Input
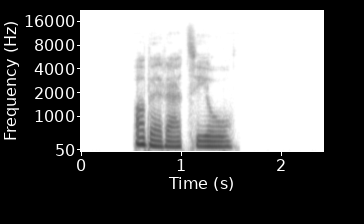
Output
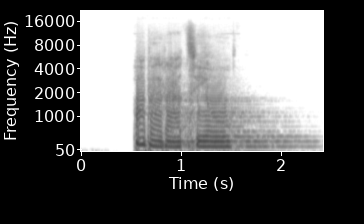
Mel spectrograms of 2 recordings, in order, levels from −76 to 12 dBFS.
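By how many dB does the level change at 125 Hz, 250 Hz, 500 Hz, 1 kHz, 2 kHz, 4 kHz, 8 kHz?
-1.0, +2.0, +1.0, +6.5, +15.5, +12.0, +11.5 dB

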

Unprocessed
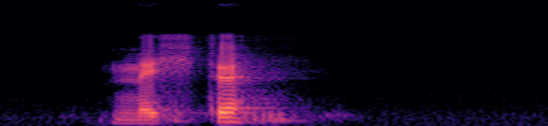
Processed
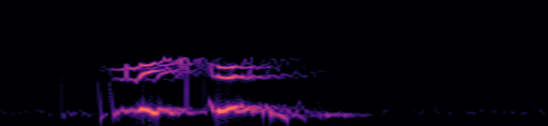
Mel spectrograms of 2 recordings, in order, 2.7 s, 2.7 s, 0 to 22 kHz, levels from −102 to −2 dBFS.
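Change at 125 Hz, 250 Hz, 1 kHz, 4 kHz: under -35 dB, -19.0 dB, under -25 dB, -11.5 dB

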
